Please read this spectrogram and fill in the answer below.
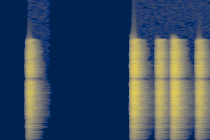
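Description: Programmed hi-hat sample played from a drum rack: one hit, a pause of about a second, then a quick run of hits alternating louder and softer.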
